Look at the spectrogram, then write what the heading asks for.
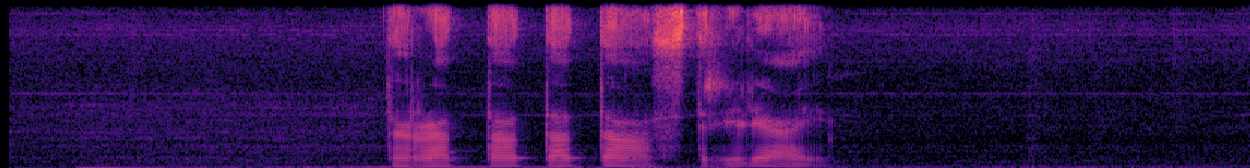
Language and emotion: Russian, neutral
